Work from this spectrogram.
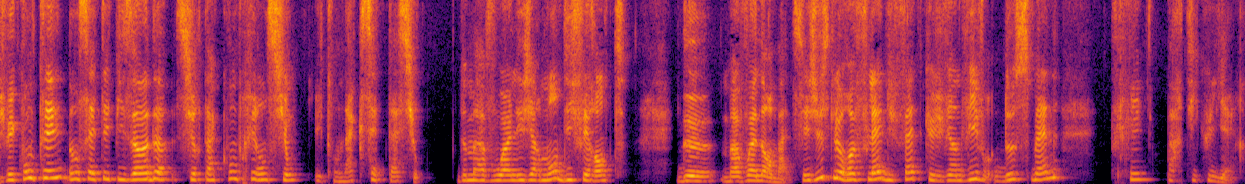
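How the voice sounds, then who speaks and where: This woman's high voice unfolds at a fairly slow pace, its pitch shifting in an ordinary way. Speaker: business coach and podcast host. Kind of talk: podcast monologue.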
